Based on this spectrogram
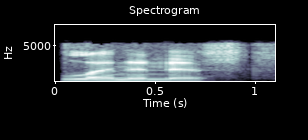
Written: Leninist

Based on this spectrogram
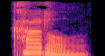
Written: cuttle

